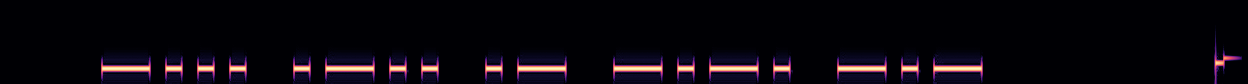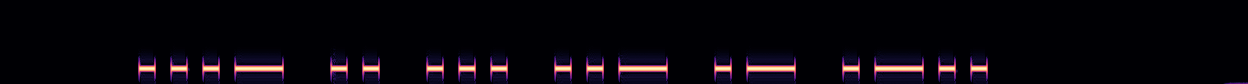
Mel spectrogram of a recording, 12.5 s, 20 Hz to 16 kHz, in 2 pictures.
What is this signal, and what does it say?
Morse code, heard as a keyed tone, about 15 wpm, 700 Hz. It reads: BLACK VISUAL
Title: Sets of 5 Words Encore - New Word Drill - 15wpm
